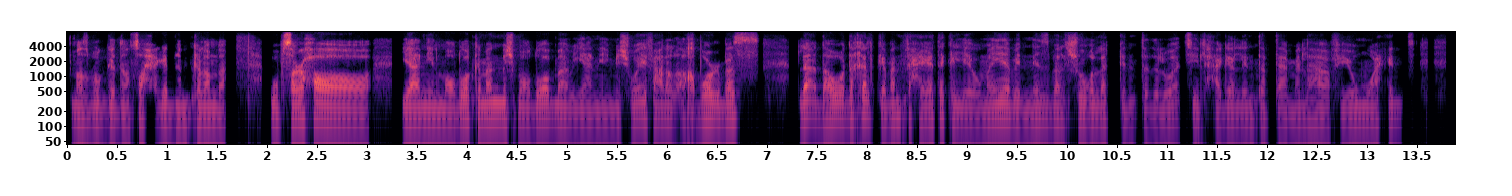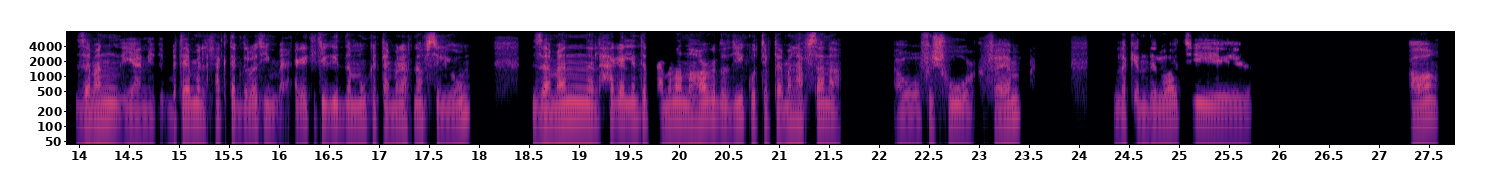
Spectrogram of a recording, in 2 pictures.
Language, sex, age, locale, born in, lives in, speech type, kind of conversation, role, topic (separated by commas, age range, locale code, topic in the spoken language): Arabic, male, 40-44, ar-EG, Egypt, Portugal, conversation, unstructured, none, إزاي أثرت الثورة العلمية على حياتنا اليومية؟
